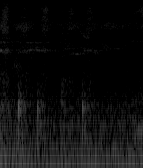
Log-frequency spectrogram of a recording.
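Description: Faint strokes of a marker writing on a whiteboard, a few short scratches in the first second or so, over a steady low hum.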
